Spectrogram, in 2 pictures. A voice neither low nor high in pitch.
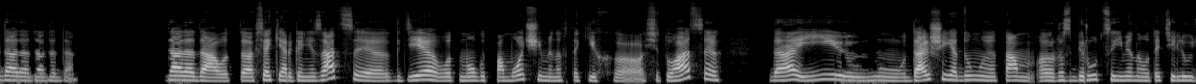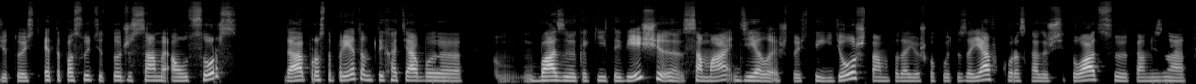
Yes: medium, 180 Hz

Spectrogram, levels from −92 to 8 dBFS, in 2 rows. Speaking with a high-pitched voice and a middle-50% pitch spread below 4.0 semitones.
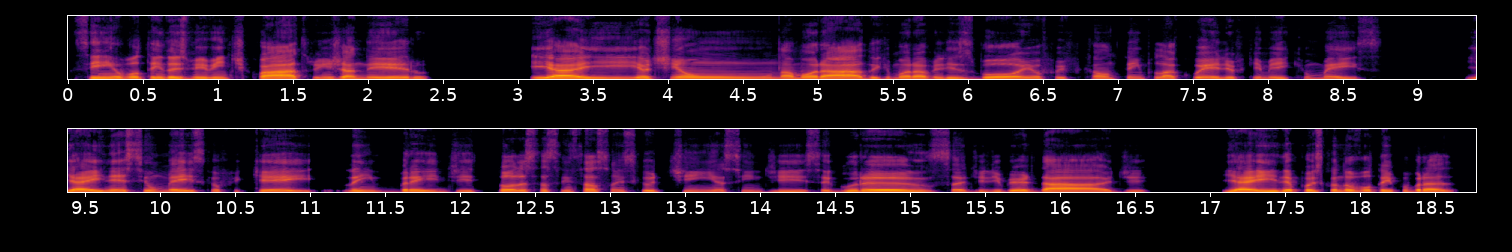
No: medium, 160 Hz; average, 3.1 semitones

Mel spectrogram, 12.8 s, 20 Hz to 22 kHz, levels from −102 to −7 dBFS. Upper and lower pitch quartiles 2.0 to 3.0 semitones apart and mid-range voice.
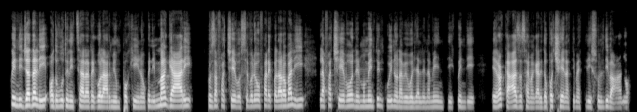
Yes: narrow, 2.4 semitones; medium, 170 Hz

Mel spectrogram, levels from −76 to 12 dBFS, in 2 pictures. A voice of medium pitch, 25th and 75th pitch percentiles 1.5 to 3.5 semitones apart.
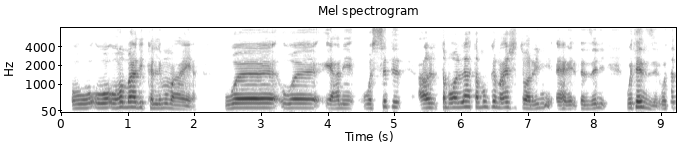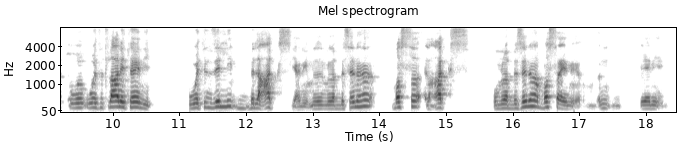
No: medium, 165 Hz; average, 4.6 semitones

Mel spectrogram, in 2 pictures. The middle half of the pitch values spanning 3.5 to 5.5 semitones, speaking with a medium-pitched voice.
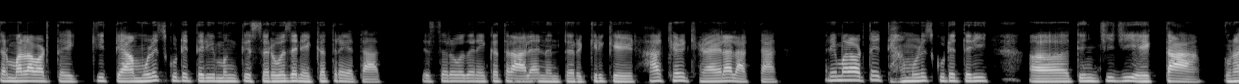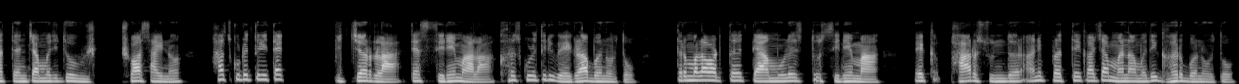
No: average, 2.9 semitones; medium, 145 Hz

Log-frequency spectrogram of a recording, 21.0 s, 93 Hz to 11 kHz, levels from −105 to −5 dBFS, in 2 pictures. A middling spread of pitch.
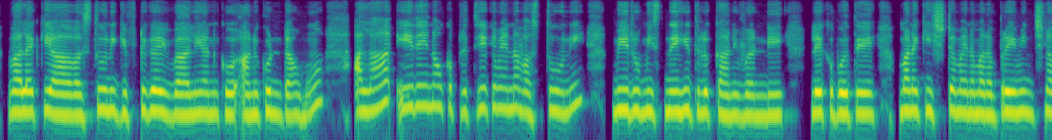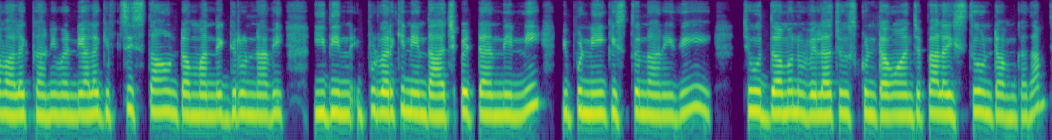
No: narrow, 2.0 semitones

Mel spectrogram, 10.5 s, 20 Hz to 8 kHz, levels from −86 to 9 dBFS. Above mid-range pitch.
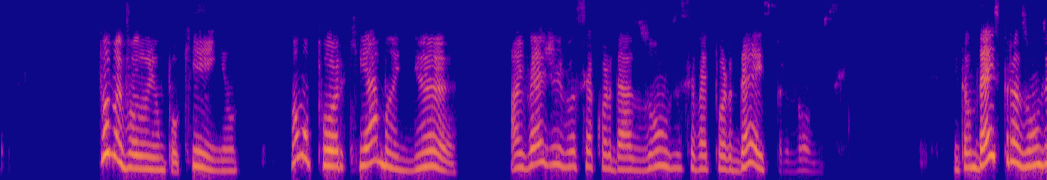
Yes: high, 235 Hz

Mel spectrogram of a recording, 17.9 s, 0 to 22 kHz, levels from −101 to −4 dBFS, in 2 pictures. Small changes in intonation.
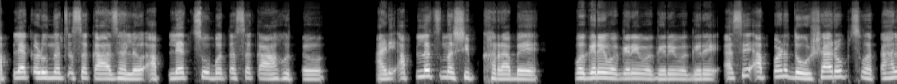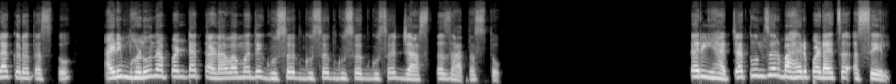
No: average, 3.5 semitones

